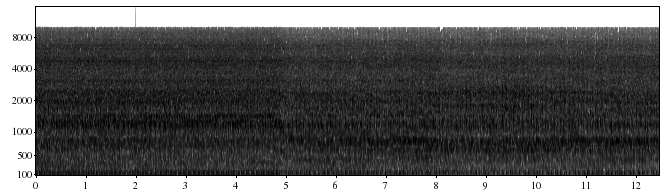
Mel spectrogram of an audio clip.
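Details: Cold SV650 V-twin: steady idle, then a loose, uneven clatter rises over the beat after a few seconds. The cause of the noise is unclear.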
